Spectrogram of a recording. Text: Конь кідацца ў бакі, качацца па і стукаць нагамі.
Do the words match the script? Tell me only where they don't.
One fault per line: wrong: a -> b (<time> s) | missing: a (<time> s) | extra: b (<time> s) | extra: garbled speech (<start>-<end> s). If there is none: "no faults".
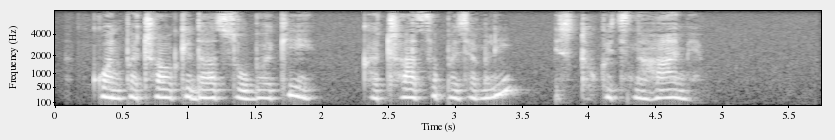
extra: пачаў (0.6 s)
extra: зямлі (3.1 s)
